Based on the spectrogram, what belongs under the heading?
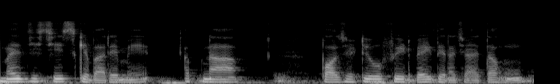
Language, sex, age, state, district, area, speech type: Urdu, male, 18-30, Uttar Pradesh, Ghaziabad, urban, spontaneous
